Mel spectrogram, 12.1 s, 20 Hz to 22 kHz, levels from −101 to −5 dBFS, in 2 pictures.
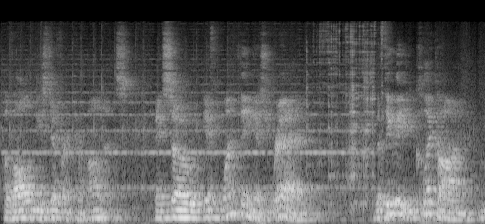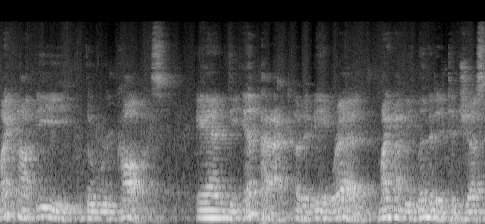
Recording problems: off-mic speech; far
room echo; noticeable; dies away in 0.7 s
background music; noticeable; throughout; 15 dB below the speech
murmuring crowd; faint; throughout; 25 dB below the speech
clattering dishes; faint; at 4 s; peak 10 dB below the speech

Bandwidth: 14.5 kHz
